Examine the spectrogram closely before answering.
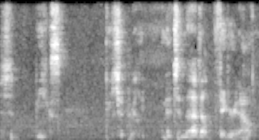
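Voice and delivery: hushed aside to the table; whispering. Real, not acted. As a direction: lean in and whisper it.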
